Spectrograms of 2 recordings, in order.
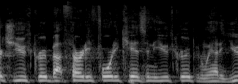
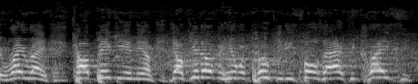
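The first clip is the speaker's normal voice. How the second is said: angry phone call; 7 semitones higher, 8 dB louder than usual. Retold or imitated. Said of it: "She's like".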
